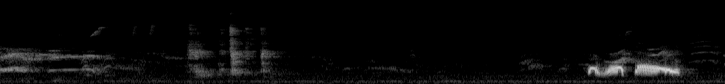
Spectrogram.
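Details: Spotted dove used as a decoy bird, giving a coo in the đồng pha voice style with urging and calling coos. A soft tonal phrase opens the clip, then a short loud wavering, warbled coo ends it after a quiet gap.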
